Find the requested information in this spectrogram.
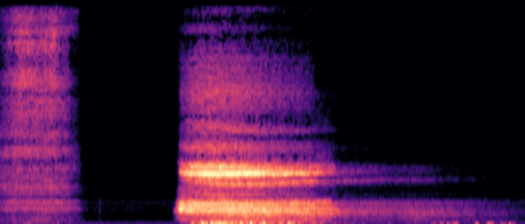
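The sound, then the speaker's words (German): Slow, airy breaths during a guided breathing exercise: a short soft breath, then after a quiet pause a longer, fuller and louder one with a hissing, breathy texture. “Und einatmen, zwei. Und einatmen, eins.”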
